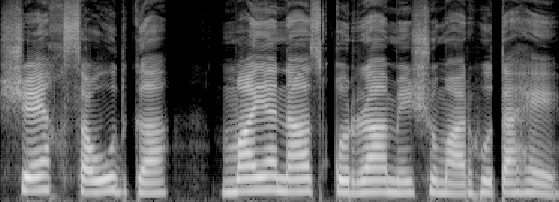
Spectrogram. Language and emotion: Urdu, neutral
